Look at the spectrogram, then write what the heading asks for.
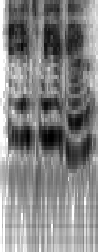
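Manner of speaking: very high, slow ghostly spirit voice with a giggle; playful spirit voice. Pretend. Reader voicing the Old Spirit teasing viewers, very high and slow. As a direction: squeak it out like a mischievous ghost. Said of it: "Old Spirit is playing a little trick on us".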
